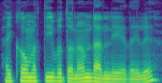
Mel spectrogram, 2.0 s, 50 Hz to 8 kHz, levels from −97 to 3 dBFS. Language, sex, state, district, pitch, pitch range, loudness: Wancho, male, Arunachal Pradesh, Longding, 130 Hz, 115-135 Hz, -12 LUFS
